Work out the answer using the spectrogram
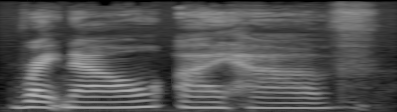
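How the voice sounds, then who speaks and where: A woman streamer chatting casually with her live audience, relaxed and friendly, close to a USB microphone. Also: mid-range voice. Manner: slow, relaxed and friendly, greets viewers by name, with small laughs. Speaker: streamer and ukulele player. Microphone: USB microphone on a boom arm with a pop filter.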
